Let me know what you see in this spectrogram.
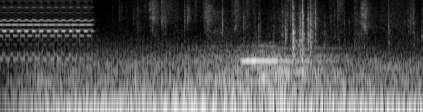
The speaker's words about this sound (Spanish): Varias llamadas llegaron al hogar de los Smith después del servicio conmemorativo. Sin saber si era el asesino de Sherry, Dawn tuvo que atenderlas todas. Poco después de la medianoche, el teléfono de la casa Smith sonó de nuevo.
